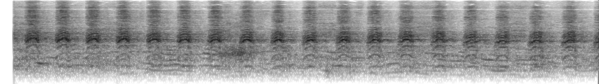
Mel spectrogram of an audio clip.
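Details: Indian runner duck at Henley County Show, giving loud, harsh, honking quacks repeated steadily about twice per second in a rhythmic series, rich and nasal, with no other clear sounds.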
